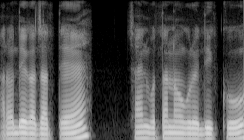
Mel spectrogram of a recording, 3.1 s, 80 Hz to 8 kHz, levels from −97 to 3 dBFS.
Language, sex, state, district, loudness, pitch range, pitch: Chakma, male, Tripura, Dhalai, -17 LUFS, 110-120 Hz, 115 Hz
